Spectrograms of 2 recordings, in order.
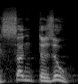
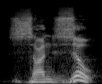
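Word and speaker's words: Sun Tzu: would say like when he mispronounced uh they're all sitting in the B bang talking he goes you got to read that book Art of War by suo and Sil gets mad and goes sunzo sunzo you know so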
